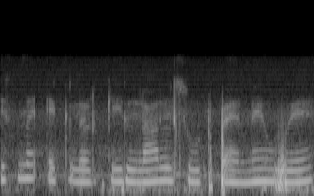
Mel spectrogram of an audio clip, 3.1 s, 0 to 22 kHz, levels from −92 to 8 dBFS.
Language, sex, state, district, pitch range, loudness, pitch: Hindi, female, Uttar Pradesh, Hamirpur, 205-230 Hz, -31 LUFS, 220 Hz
